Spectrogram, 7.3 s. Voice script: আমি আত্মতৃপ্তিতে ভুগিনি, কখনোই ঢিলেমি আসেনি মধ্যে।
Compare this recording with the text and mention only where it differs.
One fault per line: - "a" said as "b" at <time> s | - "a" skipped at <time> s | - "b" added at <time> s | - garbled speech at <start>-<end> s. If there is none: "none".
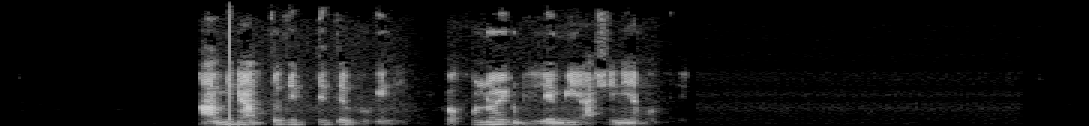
none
